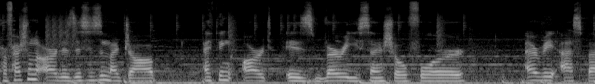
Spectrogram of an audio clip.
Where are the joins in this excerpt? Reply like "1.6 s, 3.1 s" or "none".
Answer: none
